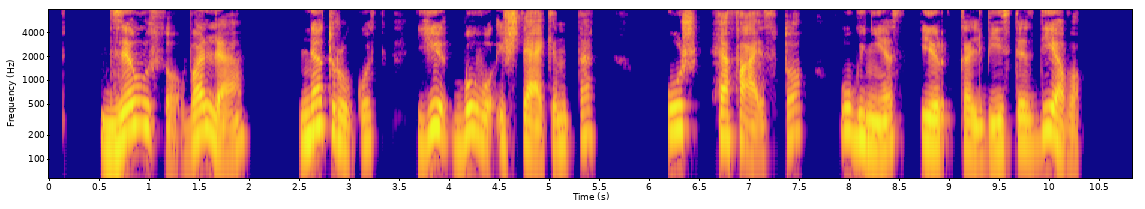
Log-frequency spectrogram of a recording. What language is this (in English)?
Lithuanian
